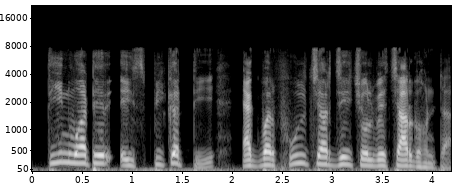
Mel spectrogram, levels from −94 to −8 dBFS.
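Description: No technical faults occur at any point in the speech.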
